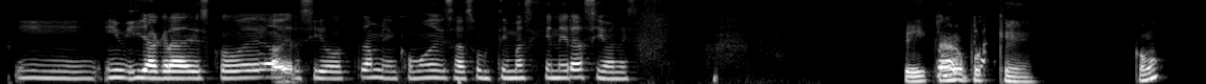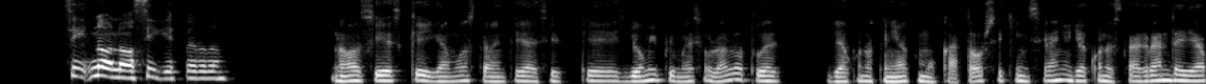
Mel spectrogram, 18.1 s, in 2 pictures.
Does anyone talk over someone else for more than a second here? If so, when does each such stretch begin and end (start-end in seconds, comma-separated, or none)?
none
